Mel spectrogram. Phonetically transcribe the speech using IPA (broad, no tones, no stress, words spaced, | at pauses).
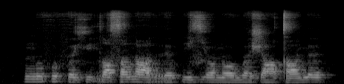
ŋʊfʊ fəxʲʊ rʲɑsˤinɑː rəpi zʲɔːnɔːwʌʃɑː tˤəːŋəː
